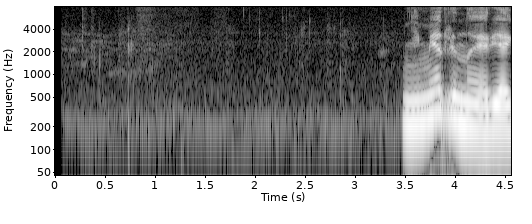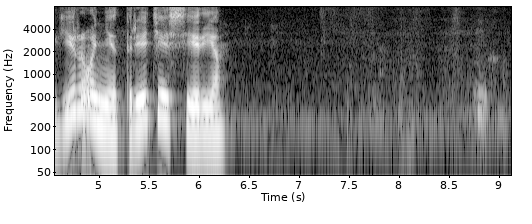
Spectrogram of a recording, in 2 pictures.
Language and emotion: Russian, neutral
